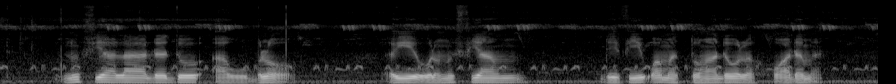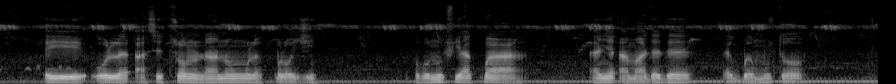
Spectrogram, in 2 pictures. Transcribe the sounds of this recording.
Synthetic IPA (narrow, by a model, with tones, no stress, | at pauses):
nũ˦fi˦a˨la˦ɖə˦d̪o˦a˨wu˨blɔ˦˨ | ḛ˦je˦wo˨lɛ˨nũ˦fi˦a˦m | ɖe˨vi˦wo̰˦a˦mɛ̃˨t̪ɔ̃˨ã˨ɖə˦wo˦lɛ˨xɔ˨a˨ɖɛ˦mə̰̃˨ | e˦je˦wo˦lɛ˨ʔa̰˨si˦t̪ɾɔ˦mlɛ̃˨nã˦nɛ̃˦ŋũ˦lɛ˨k͡plɔ˨d͡ʑi˦ | ə˦ɸə˦nũ˦fi˦a˨k͡pa˦˨ | ḛ˦ɲɛ̃˦ʔa˨m˨ã˨d̪ə˦d̪ɛ˦ɛ̰˨ɡ͡bɛ˨mũ˦t̪ɔ˦˨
